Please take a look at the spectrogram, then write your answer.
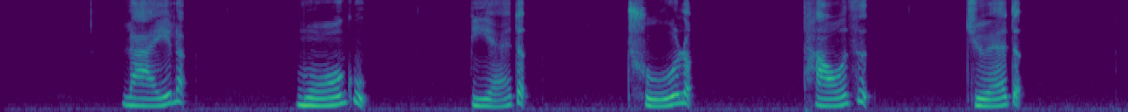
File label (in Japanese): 二声軽声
